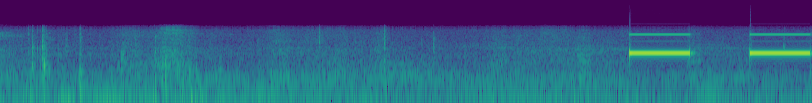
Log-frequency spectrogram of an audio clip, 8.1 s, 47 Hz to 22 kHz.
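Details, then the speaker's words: HP DV5 laptop with a black screen and flashing caps/num lock lights, RAM in the bottom slot: two long, clear mid-pitched beeps at power-up; owner suspects a bad slot, with memory not recognized. "you can hear that it's beeping power it back down so it beeps in the second slot it doesn't beep in the first slot"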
